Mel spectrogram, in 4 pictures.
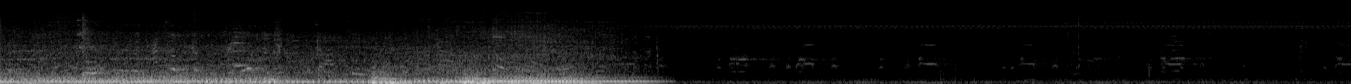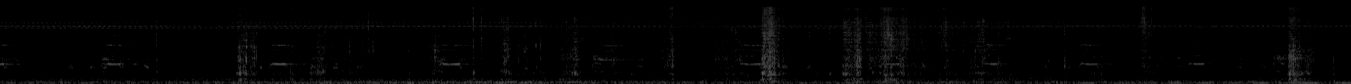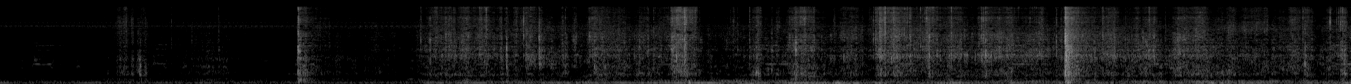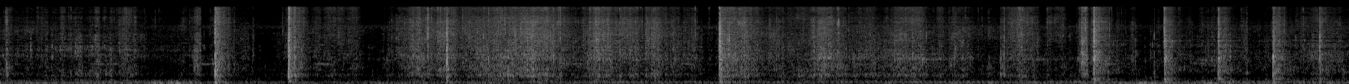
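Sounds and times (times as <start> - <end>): rustling crunching noise: 30.2 - 54.0.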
